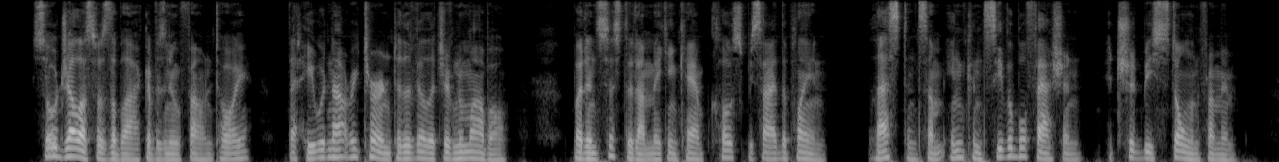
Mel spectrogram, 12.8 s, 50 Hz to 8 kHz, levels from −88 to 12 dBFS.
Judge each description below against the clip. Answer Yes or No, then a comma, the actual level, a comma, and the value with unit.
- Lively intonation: No, average, 3.3 semitones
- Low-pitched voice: Yes, low, 115 Hz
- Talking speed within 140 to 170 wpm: No, average, 190 wpm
